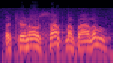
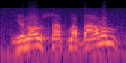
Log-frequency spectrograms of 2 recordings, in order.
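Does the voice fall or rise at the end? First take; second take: fall; rise. First: It is said as a statement, falling. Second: It is said as a question, rising.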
